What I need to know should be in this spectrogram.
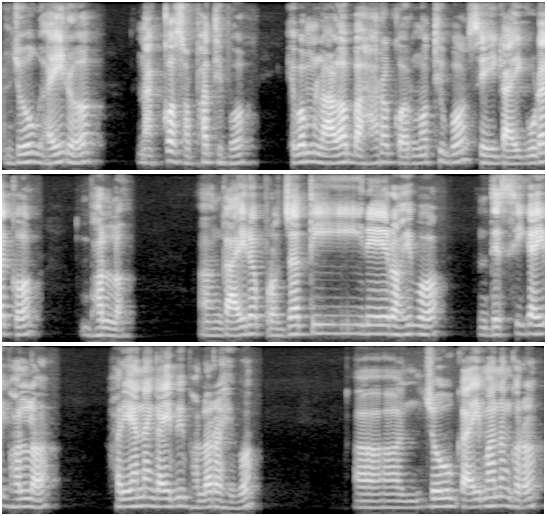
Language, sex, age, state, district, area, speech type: Odia, male, 30-45, Odisha, Ganjam, urban, spontaneous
